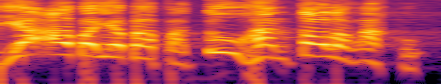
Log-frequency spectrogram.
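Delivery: loud, high pleading cry; crying out to God. Acted. Preacher leading believers to call on the Lord, crying out. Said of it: "mari kita berseru pada Tuhan".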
